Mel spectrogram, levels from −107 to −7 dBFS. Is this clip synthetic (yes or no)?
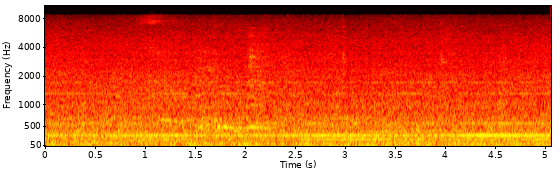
no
